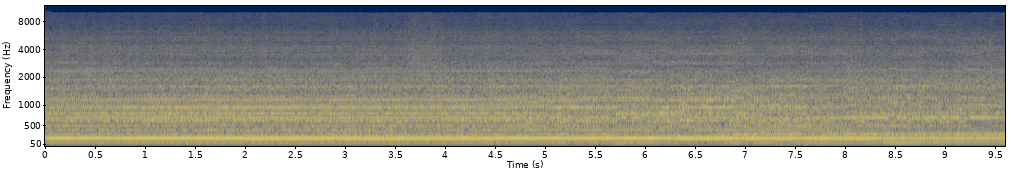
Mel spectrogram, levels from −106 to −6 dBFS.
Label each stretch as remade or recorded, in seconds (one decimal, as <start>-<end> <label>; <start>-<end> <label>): 0.0-4.8 recorded; 4.8-9.6 remade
